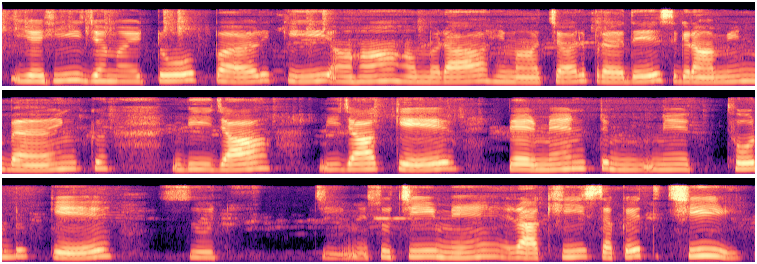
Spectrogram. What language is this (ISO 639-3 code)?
mai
